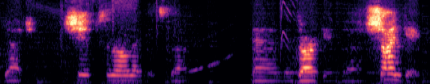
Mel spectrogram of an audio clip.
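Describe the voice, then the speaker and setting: A male gaming host chats informally through his playthrough, rambling along casually. His voice is fairly high and very sharp, with faint game music behind it. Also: steady tone, normal speed, rough recording. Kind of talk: casual let's play commentary.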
